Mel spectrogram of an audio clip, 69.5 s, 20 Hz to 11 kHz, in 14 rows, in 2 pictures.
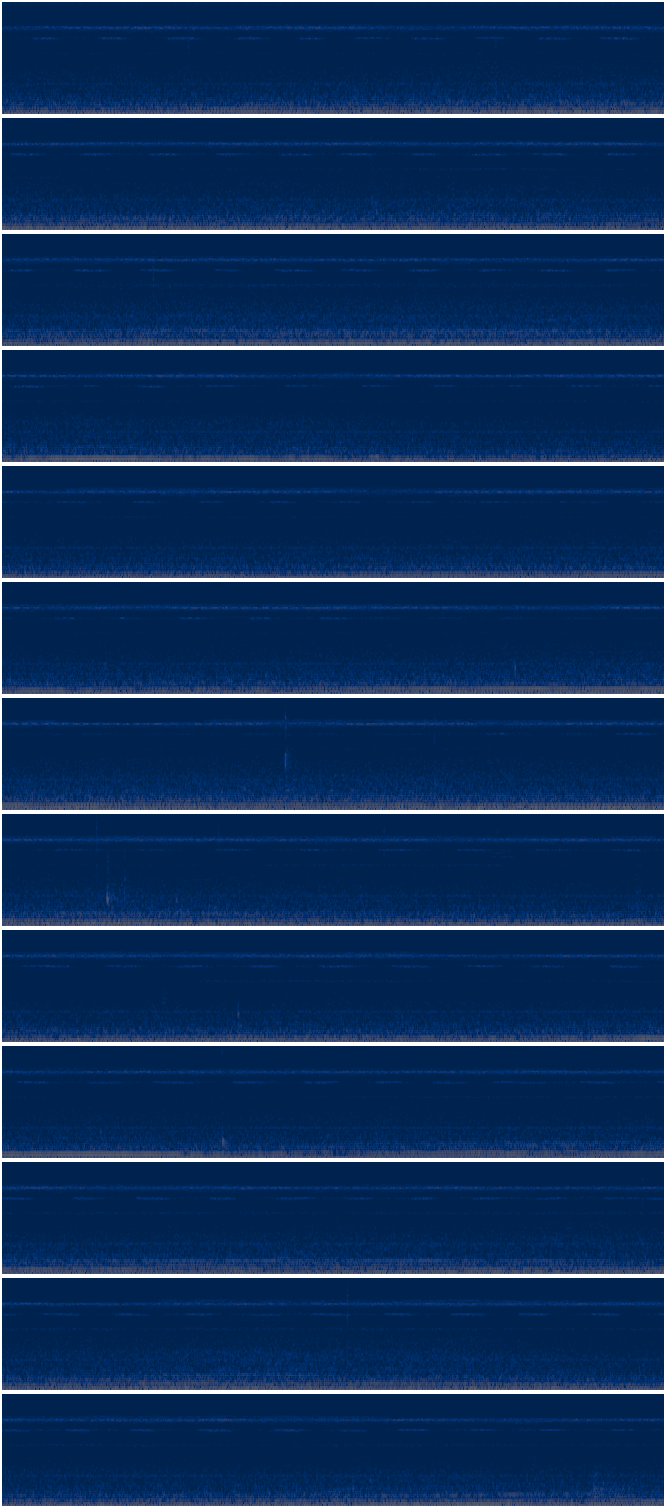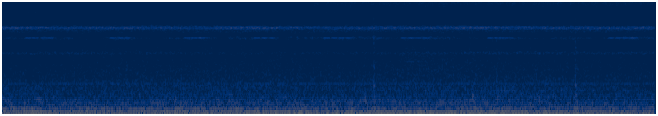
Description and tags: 1. Ambiente noche Night ambient
the sound of the night in my room
ambient, bugs, lonely, night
